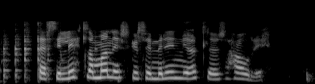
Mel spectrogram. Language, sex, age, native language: Icelandic, female, 13, Icelandic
